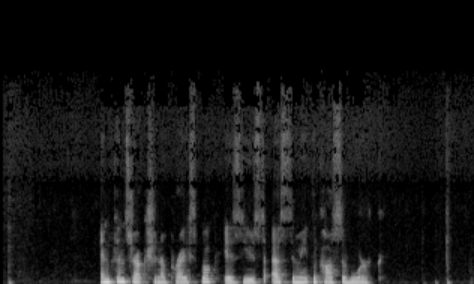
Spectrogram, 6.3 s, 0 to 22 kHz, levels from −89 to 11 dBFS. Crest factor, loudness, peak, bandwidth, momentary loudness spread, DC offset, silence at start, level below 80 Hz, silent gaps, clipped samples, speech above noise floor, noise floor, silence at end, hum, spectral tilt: 18 dB; -20 LUFS; -4 dBFS; 15 kHz; 7 LU; under 0.1%; 1.35 s; -66 dBFS; none; under 0.1%; 45 dB; -65 dBFS; 0.35 s; none; -7.5 dB/octave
